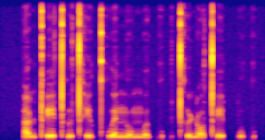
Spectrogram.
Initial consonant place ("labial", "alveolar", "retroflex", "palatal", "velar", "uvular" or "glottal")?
retroflex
